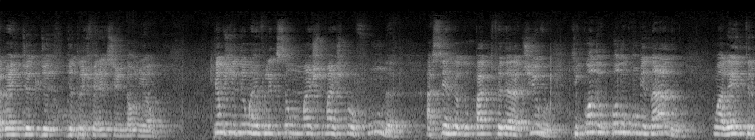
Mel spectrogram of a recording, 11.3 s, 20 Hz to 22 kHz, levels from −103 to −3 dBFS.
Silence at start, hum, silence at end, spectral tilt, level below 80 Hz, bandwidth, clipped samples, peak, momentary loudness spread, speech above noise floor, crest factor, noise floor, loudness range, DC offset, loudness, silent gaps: 0 s; none; 0 s; -7 dB/octave; -66 dBFS; 10.5 kHz; under 0.1%; -8 dBFS; 10 LU; 27 dB; 18 dB; -54 dBFS; 3 LU; under 0.1%; -28 LUFS; none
